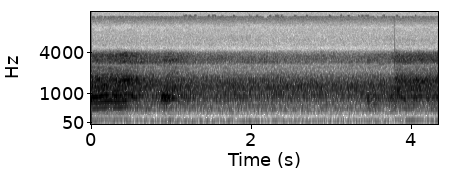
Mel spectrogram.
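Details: A brief low human voice opens over a steady electrical hum, with no animal sound heard.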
